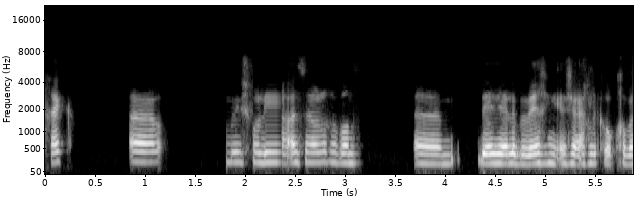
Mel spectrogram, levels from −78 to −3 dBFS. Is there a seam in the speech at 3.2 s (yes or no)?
no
